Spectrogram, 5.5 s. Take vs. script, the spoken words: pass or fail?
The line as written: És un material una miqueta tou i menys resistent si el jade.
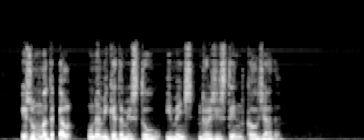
fail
